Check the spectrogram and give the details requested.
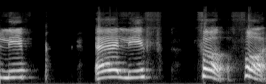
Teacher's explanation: ऊपर के दोनों दांत नीचे के होठ की तरी को टच होकर आवाज बंद होती है।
